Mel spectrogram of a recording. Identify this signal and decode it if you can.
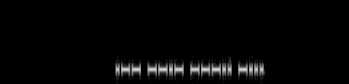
Morse code, heard as a keyed tone, about 46 wpm, 700 Hz. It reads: WQ8B
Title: USA Call Signs - 2x Character Spacing - 45wpm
